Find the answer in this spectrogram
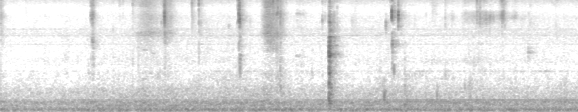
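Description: A person chewing and biting fried dumpling close to the microphone: soft wet mouth clicks scattered over a steady low room hum, the plainest about five seconds in.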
